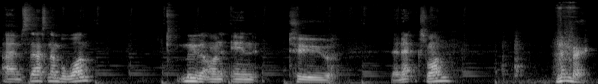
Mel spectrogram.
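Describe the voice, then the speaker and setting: A man's voice: medium pitch, takes it slowly, fairly bright tone, soft background music. A man with a Wiltshire English accent, chatting casually to viewers in a rambling, informal, blokey way as a vlogger. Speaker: vlogger, gym owner.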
